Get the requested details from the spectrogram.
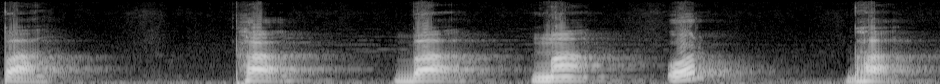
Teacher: आपके होठ एक दूसरे से टकराएंगे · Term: ओष्ठ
